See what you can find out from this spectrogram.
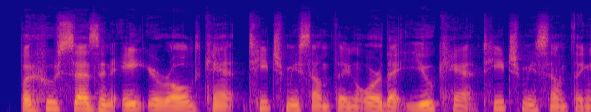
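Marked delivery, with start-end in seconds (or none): none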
